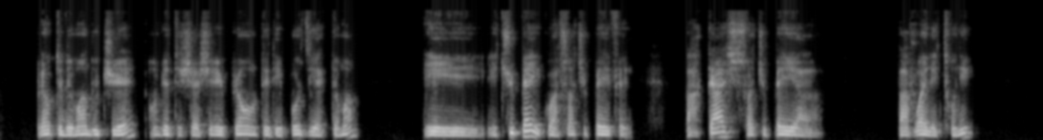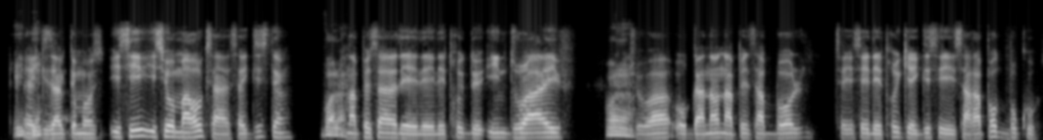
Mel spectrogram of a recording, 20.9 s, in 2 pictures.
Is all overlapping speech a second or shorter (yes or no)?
yes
